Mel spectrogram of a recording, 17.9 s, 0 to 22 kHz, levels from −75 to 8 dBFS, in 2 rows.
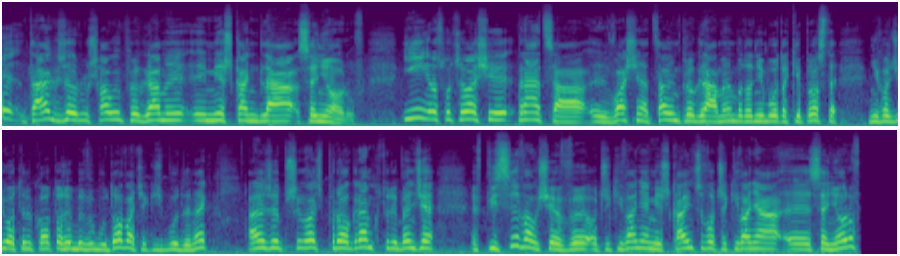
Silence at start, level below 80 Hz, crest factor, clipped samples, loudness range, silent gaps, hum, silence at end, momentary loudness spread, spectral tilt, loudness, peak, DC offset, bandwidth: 0 s; -38 dBFS; 10 dB; under 0.1%; 1 LU; none; none; 0.4 s; 5 LU; -5.5 dB/octave; -11 LUFS; 0 dBFS; 3%; 15.5 kHz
